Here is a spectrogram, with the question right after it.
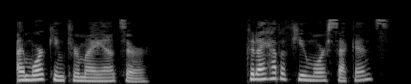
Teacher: Rising pitch on more seconds.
